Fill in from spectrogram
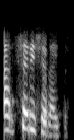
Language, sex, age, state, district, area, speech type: Kannada, female, 18-30, Karnataka, Mysore, rural, conversation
